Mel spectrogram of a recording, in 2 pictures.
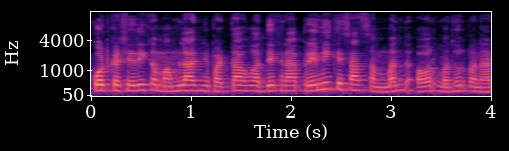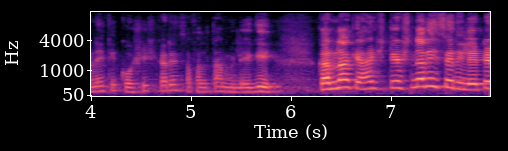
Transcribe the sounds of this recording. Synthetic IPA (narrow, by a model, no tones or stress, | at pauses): koːʈkɐt͡ʃeːɾikamaːmlaːd͡ʒnɪpəɽt̪aɦuad̪eːkʰɾɐɦapɾeːmikesaːt̪ʰsɐ̃mbə̃nd̪ʱɔːɾmɐd̪ʱʊɾbɐnaːnekikoːʃɪʃkɐɾẽsɐfəlt̪amɪleːɡiː | kɐɾnakjaːɦɛsʈeːʃnəɾiseɾɪleːʈɪ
